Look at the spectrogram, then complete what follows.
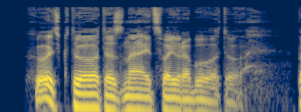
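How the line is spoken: Grumbled. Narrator (Russian): проворчал Дейд

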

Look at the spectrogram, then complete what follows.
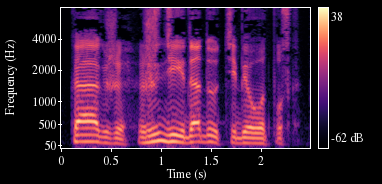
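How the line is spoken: Grumbling. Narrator (Russian): проворчал Генрих

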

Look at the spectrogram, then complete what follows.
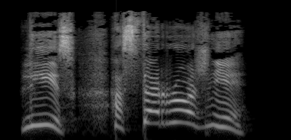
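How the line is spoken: Shouted warning. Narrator (Russian): Я выкрикнул предупреждение

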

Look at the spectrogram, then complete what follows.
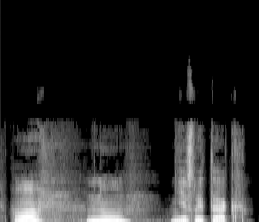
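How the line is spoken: Reluctant mumble. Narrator (Russian): промямлил он с неохотой

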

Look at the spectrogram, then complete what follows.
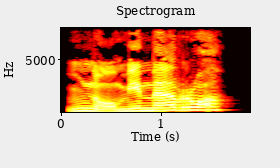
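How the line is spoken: Nasty voice. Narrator (Ukrainian): гидким голосом промовив Фадж

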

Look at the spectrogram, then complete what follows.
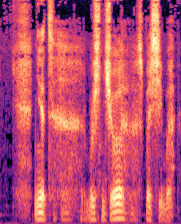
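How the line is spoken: Mumbling. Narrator (Russian): пробормотал Мокриц

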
